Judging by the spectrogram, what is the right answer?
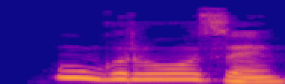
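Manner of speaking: hesitant, unsure. Asked what the message says, the narrator answers: timid. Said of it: "несмело произнесла я".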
